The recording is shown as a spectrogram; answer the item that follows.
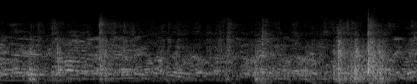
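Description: Indistinct voices of onlookers and cornermen around a fight cage, with a few sharp knocks. The loudest knock comes near the end.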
